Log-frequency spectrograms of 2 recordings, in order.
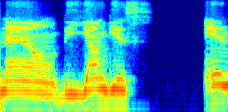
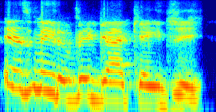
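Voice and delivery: ringmaster; 4 semitones higher than usual. Acted. Host introduces himself.

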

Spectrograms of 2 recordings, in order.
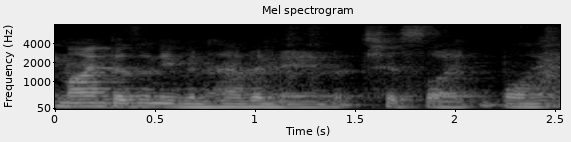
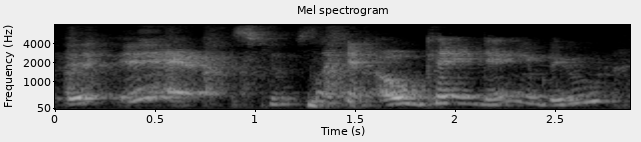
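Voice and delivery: squeaky higher backpedal; high-pitched; 9 semitones higher than usual. Real, not acted.

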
